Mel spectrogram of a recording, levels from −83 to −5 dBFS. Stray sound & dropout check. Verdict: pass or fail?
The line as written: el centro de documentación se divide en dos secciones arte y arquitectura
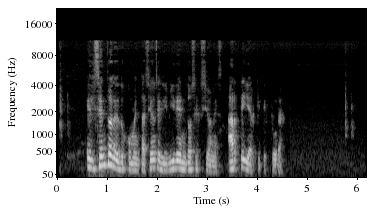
pass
